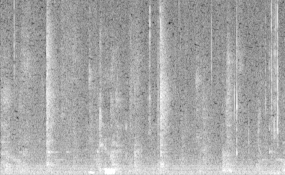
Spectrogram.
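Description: Faint, scattered clicks and ticks of a wire end being fed into a contactor's screw terminal and a screwdriver being set on the terminal screw.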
